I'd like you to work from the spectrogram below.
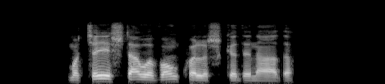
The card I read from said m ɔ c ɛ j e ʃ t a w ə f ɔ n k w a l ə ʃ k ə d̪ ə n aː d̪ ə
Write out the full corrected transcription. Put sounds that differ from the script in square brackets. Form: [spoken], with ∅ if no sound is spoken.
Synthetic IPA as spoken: m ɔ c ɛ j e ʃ t a w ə [v] ɔ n k w [ɛ] l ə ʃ k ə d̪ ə n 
